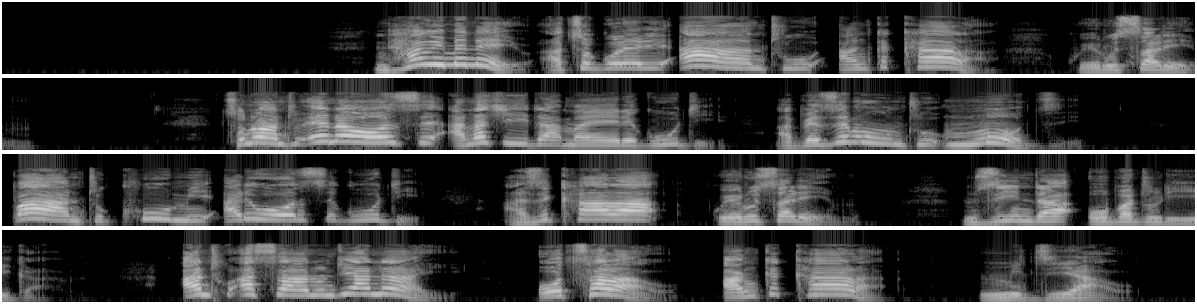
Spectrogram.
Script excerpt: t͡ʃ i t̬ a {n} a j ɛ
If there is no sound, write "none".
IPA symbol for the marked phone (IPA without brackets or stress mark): m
